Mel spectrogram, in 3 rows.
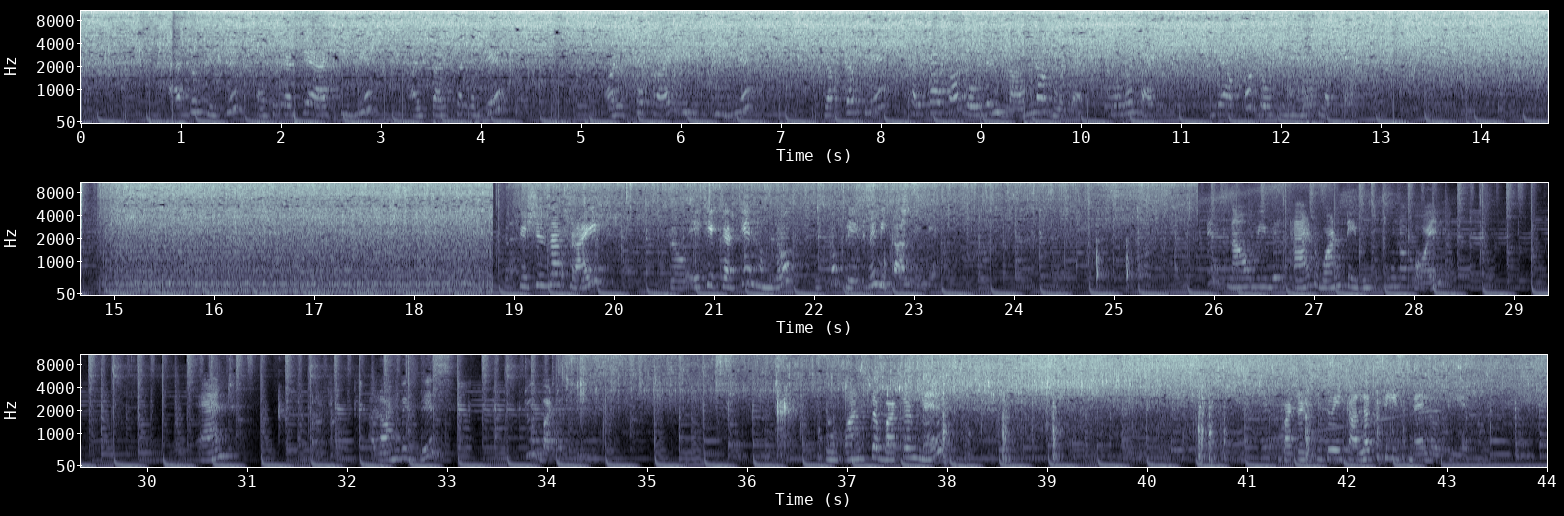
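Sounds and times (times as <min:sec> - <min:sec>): fish sizzling in hot oil: 0:00.0 - 0:25.8, 0:34.2 - 0:44.0
music with thumping beat: 0:00.0 - 0:44.0.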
